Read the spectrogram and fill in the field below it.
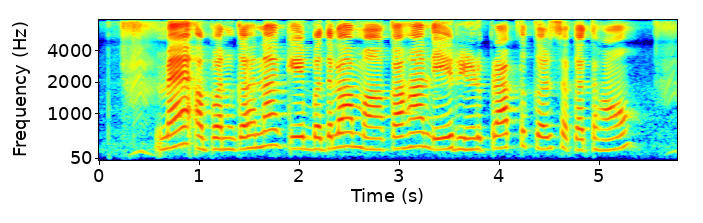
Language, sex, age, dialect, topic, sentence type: Chhattisgarhi, female, 41-45, Central, banking, statement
